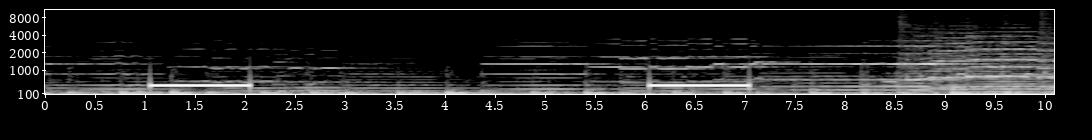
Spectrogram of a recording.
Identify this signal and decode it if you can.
Ringback tone (Europe, 425 Hz).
